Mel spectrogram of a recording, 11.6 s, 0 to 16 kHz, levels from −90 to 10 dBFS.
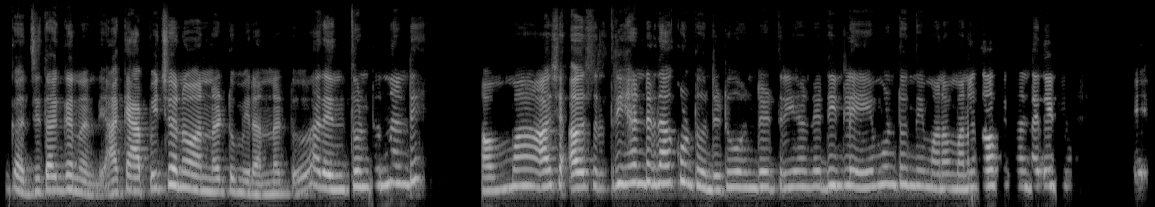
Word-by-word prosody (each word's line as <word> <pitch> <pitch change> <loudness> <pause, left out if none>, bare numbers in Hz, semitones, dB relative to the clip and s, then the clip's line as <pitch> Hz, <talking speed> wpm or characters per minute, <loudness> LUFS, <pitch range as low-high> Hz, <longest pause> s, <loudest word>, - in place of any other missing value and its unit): ఖచ్చితంగానండి. 195 -2 -1
ఆ - - +3
కాపుచినో 230 +5 +3
అన్నట్టు, 195 0 -1
మీరన్నట్టు 165 +1 -4 0.2
అది 245 -2 +3
ఎంత 220 0 -1
ఉంటుందండి? 290 +5 -1 0.7
అమ్మ 225 +5 -2 0.3
ఆశ 265 +1 +3 0.2
ఆహ్, 245 - +9
అసలు 255 -2 -7
300 305 +1 +2
దాకా 310 +2 0
ఉంటుంది. 255 -7 0
200, 255 -1 0
త్రీ 245 0 -4
హండ్రెడ్ 260 -1 -3
దీంట్లో 275 0 +2
ఏముంటుంది? 285 0 -1
మనం 235 0 -2
మన 235 +2 -1
కాఫీ 270 +1 +2
కంటే 260 0 -4
రేటు? 270 0 -4 0.7
ఏ - - -5
255 Hz, 135 wpm, -24 LUFS, 215-275 Hz, 0.7 s, ఆహ్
